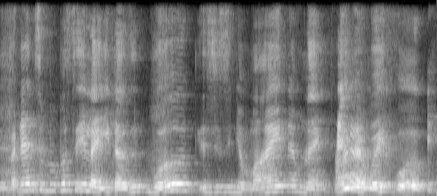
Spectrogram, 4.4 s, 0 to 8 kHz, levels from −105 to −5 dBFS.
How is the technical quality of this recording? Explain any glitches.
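No glitches can be heard anywhere in this speech recording. There is nothing in it that calls for an explanation.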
